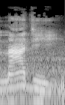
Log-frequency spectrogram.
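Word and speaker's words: 낮이: যেমন দেখেন নাজি মানে দিন। আপনি যদি এটা পড়েন নাত ই তাহলে এটা হবে না। হবে নাজি।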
